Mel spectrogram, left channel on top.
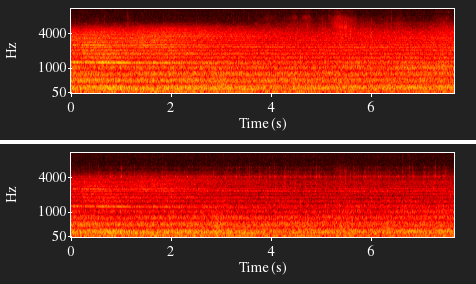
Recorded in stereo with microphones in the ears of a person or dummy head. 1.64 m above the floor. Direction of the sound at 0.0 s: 55° left (ahead or behind).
